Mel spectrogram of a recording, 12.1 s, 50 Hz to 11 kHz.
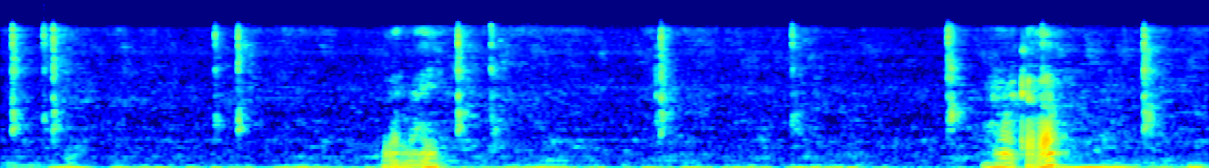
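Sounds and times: computer mouse clicking: 0:00.0 - 0:01.4, 0:02.1 - 0:02.6, 0:04.5 - 0:05.2, 0:06.5 - 0:06.8, 0:07.8 - 0:08.2, 0:09.5 - 0:09.7, 0:11.4 - 0:11.7
low steady rumble: 0:00.4 - 0:09.2, 0:09.8 - 0:12.0.

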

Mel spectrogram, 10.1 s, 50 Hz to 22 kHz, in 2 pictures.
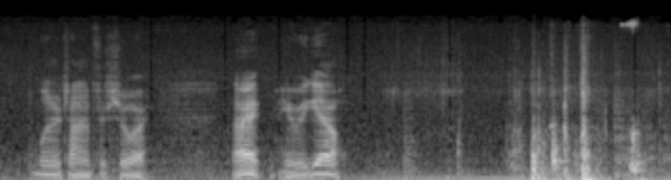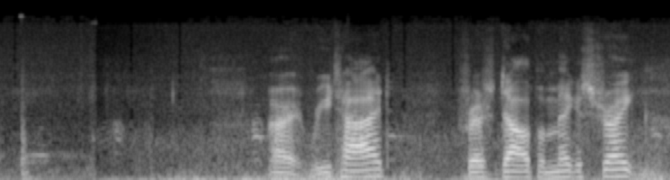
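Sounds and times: wind buffeting microphone: 0:05.1 - 0:10.0.

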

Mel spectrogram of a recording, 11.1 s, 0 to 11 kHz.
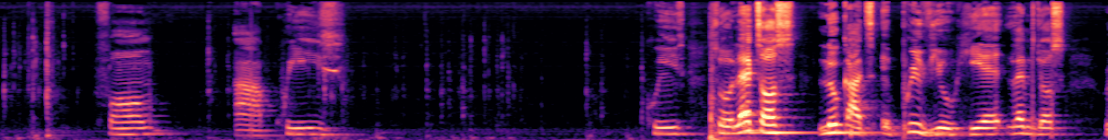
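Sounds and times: faint computer keyboard typing: 0:00.0 - 0:00.8, 0:02.0 - 0:06.6.

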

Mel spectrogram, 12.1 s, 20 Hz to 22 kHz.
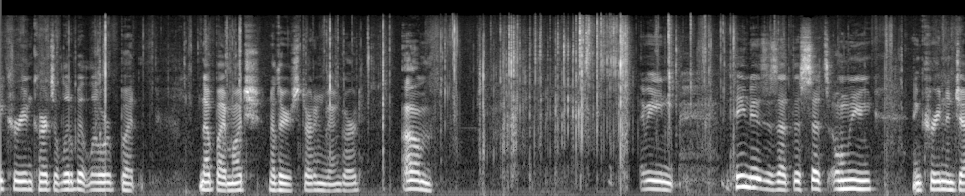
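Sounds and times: foil wrappers crinkling: 0:00.5 - 0:10.2.

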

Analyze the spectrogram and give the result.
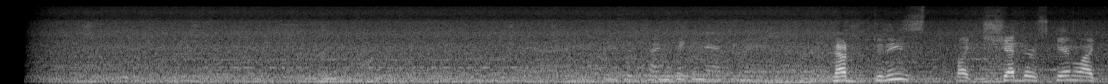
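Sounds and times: circulating water rushing: 0:00.3 - 0:11.0.

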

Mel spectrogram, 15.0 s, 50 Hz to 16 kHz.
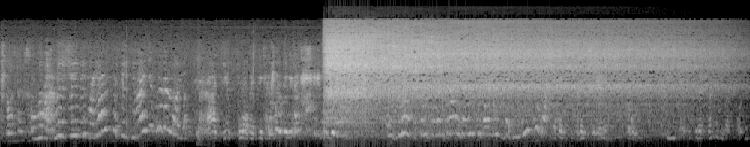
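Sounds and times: meat sizzling on a contact grill: 0:06.4 - 0:15.0.

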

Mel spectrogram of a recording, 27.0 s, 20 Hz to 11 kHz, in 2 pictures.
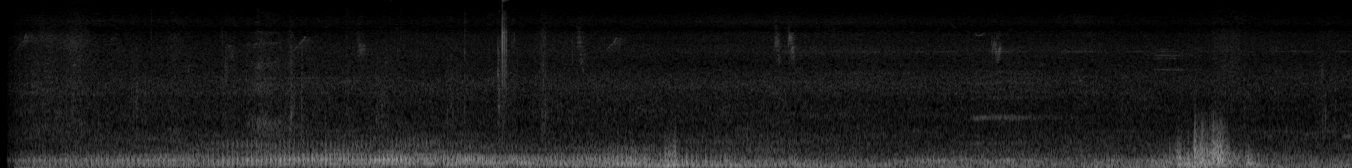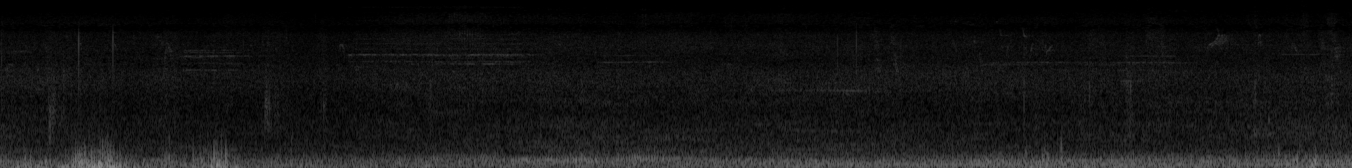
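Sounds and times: diesel engine idling: 0:00.1 - 0:14.2.

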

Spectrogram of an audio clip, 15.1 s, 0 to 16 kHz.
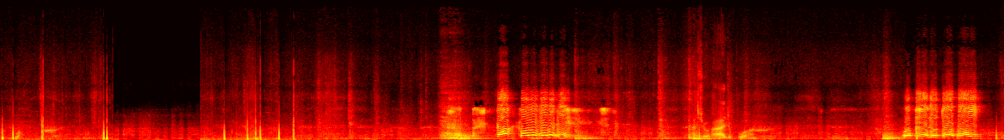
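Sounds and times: loud garbled man's voice: 0:07.2 - 0:09.2, 0:10.4 - 0:11.5, 0:13.5 - 0:14.8.

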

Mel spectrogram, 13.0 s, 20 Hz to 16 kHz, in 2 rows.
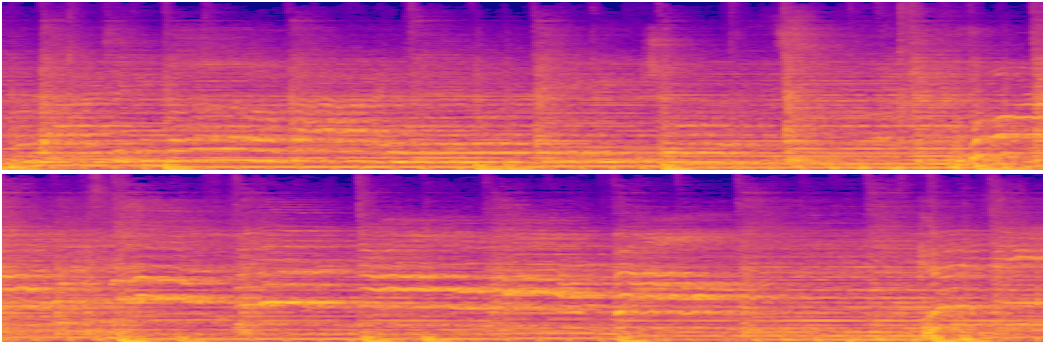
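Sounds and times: band with steady drum beat: 0:00.0 - 0:13.0
women singing together: 0:06.4 - 0:11.4, 0:12.2 - 0:13.0.

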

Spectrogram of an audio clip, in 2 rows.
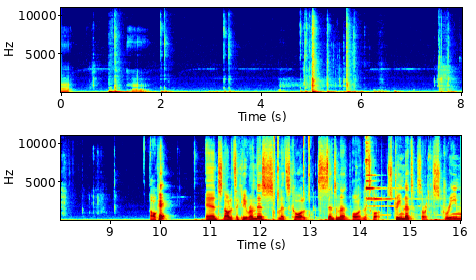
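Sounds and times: computer keyboard keystrokes: 0:07.5 - 0:09.2, 0:12.2 - 0:13.2.

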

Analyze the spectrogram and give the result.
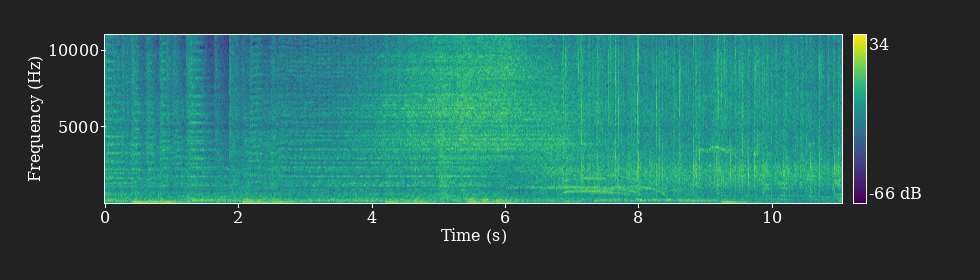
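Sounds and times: marching band playing: 0:00.0 - 0:11.0
crowd cheering and applauding: 0:05.8 - 0:11.0
people whooping: 0:05.9 - 0:10.6.

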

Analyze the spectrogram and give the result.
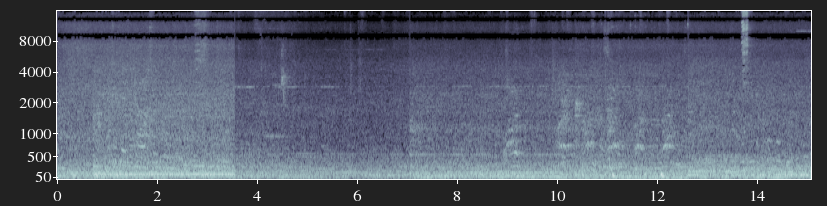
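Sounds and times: indistinct background voices: 0:09.3 - 0:12.7.

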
